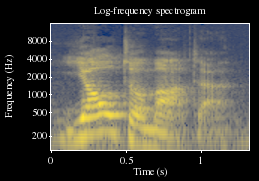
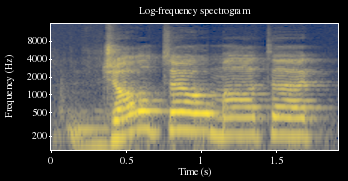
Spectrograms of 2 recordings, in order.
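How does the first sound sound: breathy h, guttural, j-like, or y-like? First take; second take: y-like; j-like. First: It begins with a gliding y sound. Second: It begins with an English j sound. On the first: "with an English Y" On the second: "pronounce it wrong"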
